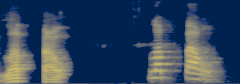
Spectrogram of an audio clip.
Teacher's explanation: it ends in the glottal stop, so you like cut it off at the W.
